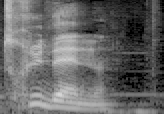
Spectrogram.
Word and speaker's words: Truden: Not Truden or Truden, but Truden. That's how you pronounce it in French.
